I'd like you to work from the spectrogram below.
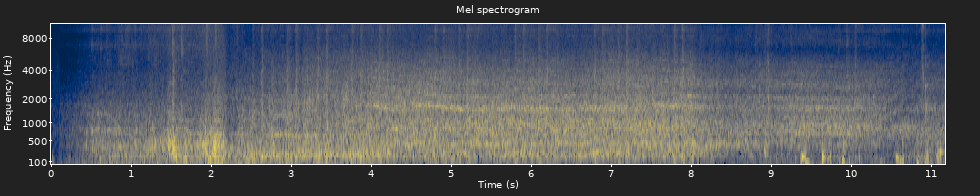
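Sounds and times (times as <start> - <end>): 
Intercity passenger train rushing past: 0.1 - 11.1
train wheels clickety-clacking over rail joints: 0.4 - 11.1.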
